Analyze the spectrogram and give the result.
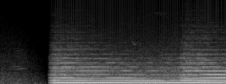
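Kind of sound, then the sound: signal or alarm, mission church bells ringing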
